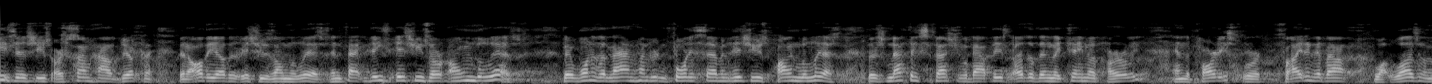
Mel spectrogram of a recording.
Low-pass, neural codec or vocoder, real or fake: 7.2 kHz; codec, 16 kHz, 2 kbps, FreqCodec, larger model; fake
